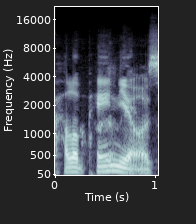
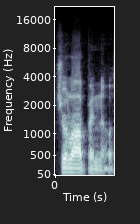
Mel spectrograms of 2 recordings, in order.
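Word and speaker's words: jalapeños: I'm like, wait, why would you pronounce a J sound like an H sound? It didn't occur to me that that wasn't an English word. It's a Spanish word, right? Right. But when I read jalapenos, it should be pronounced jalapenos because that's how it's spelled, right?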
